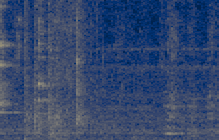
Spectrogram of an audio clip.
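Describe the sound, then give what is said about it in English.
Whiskey glasses of Burai clink together softly in a brief toast at High West Distillery in Park City, Utah, a light ringing tap or two with faint murmuring in the background. “A toast to you, and thanks very much for being here.”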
